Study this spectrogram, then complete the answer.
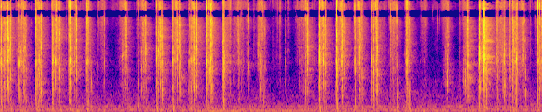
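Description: Tarot cards riffled and drawn during a love reading, giving a long run of quick crisp flicks and soft card snaps, close and fairly quiet, with no talking over them.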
